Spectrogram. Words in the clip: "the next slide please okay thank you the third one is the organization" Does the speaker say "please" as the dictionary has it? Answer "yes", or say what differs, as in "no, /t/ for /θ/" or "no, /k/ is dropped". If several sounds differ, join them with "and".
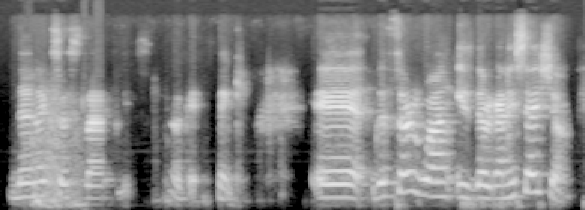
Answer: no, /s/ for /z/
